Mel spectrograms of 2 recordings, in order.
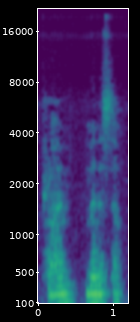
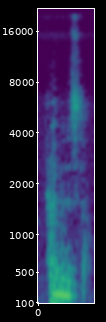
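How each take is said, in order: First: The two words are said separately, with a break. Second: The two words are said in one run. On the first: "I'm saying it as two words" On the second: "most people are saying it in one through"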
